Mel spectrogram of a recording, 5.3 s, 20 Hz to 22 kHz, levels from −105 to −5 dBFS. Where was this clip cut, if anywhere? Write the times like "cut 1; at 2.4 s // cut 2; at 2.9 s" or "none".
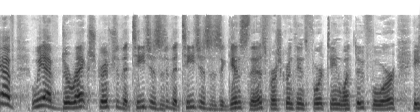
cut 1; at 2.1 s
